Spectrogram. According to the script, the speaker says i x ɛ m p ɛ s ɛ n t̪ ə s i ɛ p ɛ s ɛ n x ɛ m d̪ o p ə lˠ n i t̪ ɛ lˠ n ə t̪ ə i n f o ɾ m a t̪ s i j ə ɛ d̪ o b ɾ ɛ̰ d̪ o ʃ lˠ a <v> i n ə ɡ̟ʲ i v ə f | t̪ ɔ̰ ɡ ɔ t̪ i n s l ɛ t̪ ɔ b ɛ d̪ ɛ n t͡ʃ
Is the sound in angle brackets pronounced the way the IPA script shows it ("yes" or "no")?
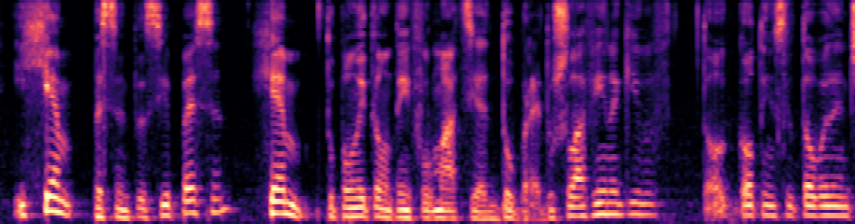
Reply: yes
